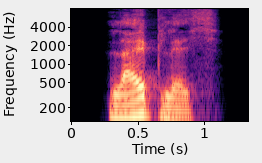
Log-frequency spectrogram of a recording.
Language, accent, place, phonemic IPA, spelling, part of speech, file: German, Germany, Berlin, /ˈlaɪ̯plɪç/, leiblich, adjective, De-leiblich.ogg
- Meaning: bodily, physical, now chiefly in specific contexts: 1. consanguine, biological 2. related to the body, flesh, rather than the spirit, soul 3. related to food, drink, refreshments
